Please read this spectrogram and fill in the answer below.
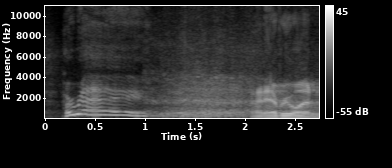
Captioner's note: crowd laughs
